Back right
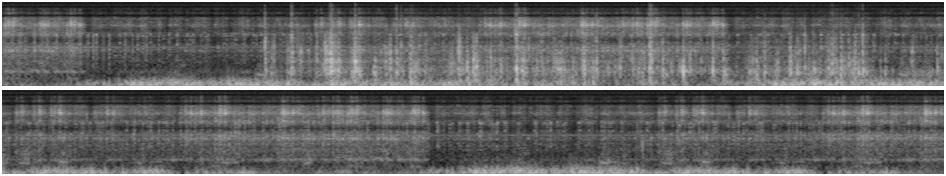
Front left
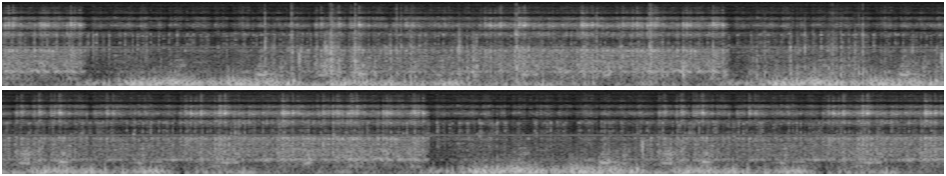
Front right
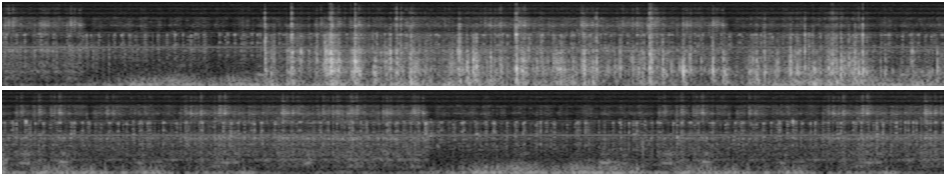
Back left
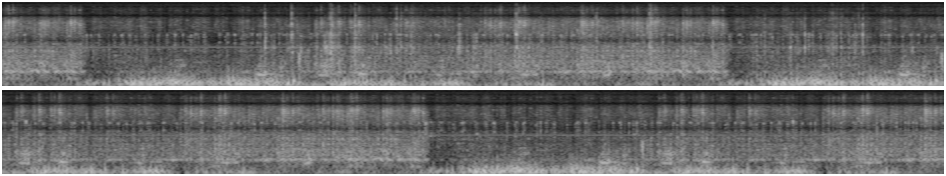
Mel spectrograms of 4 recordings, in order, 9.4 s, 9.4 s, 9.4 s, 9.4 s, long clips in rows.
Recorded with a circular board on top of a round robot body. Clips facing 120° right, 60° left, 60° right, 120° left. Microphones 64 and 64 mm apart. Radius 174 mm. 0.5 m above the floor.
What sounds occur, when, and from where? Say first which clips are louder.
0.0 s a lawn mower: front left 8 dB, back left 14 dB; 105° left
1.3 s crumpling: back right 7 dB, front right 10 dB; 105° right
